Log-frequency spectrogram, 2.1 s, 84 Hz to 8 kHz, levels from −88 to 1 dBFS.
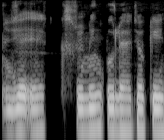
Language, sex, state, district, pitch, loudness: Hindi, male, Jharkhand, Sahebganj, 115 Hz, -25 LUFS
